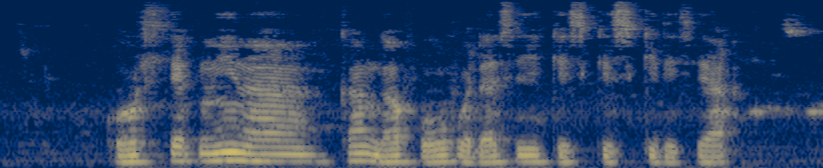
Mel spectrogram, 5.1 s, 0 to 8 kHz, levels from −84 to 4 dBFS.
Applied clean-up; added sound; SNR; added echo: none; none; none; none.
